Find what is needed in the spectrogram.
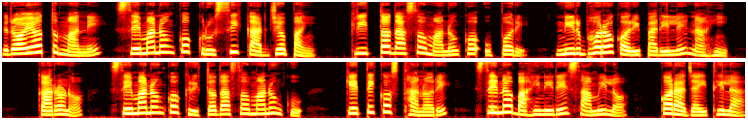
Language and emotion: Odia, neutral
